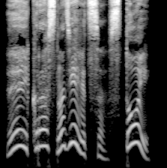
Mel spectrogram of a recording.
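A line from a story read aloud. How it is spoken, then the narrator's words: Growling. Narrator (Russian): рычала первая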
